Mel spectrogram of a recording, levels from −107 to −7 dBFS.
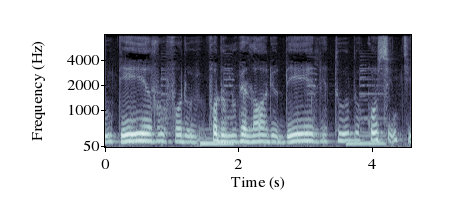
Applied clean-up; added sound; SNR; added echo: none; Electric guitar; 12 dB; none.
